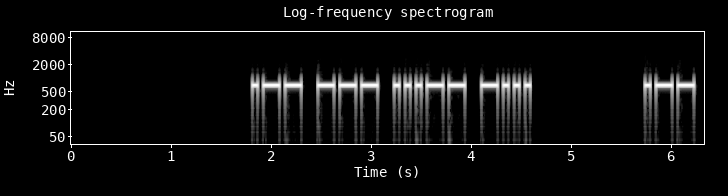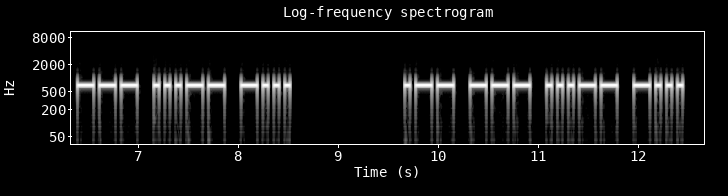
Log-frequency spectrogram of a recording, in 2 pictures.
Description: Morse code, heard as a keyed tone, about 22 wpm, 700 Hz. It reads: WO3B WO3B WO3B
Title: USA Call Signs - 4 Characters - Repeated 3x - 22wpm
